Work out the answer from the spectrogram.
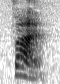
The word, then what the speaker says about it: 饭: So the Mandarin term for rice is 饭, 饭. So as you can see, it has the fourth tone. So we're gonna sound like we're exclaiming. So we're gonna pronounce it as 饭, 饭, like that.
